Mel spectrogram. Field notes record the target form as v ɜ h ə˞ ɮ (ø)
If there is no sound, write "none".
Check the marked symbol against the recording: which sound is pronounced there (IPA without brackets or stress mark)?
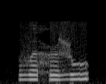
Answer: u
